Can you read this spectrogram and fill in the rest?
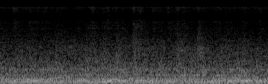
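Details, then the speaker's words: Whirlpool electric dryer on auto dry (high heat) with a full load of clothes: steady low rumble of the drum turning with a soft even whir and no knocks or scrapes; smooth operation. Normal operation. "it sounds great, it's a nice smooth operation."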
